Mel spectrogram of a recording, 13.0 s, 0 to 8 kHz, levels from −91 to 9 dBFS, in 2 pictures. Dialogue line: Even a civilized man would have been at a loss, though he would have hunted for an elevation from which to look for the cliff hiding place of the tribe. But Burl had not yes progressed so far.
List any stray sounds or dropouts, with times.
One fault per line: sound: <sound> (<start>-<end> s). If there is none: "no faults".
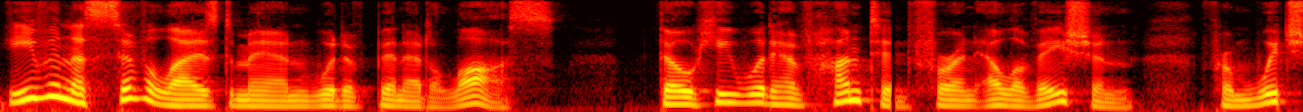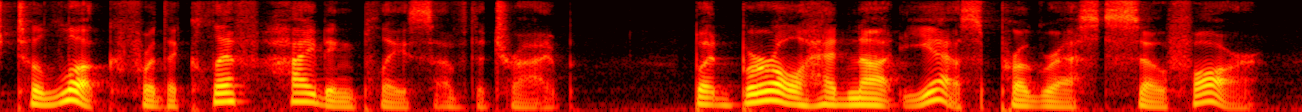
sound: dropout (4.4-4.5 s)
